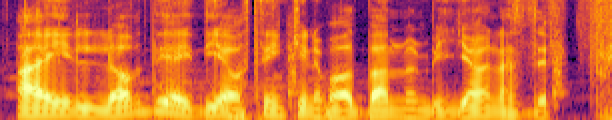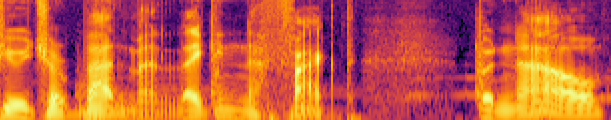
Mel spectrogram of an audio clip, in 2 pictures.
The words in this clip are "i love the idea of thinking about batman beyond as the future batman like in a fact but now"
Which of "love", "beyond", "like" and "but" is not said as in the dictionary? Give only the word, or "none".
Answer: beyond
